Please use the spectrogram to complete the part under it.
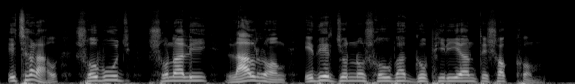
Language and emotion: Bengali, neutral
